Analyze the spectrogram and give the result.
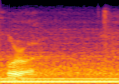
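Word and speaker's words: Χώρα: It's CHORA, but I know from Hania that the CH is pronounced H. So Hora. So this is the island of Hora that we're just coming up to.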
